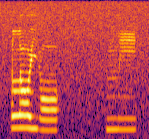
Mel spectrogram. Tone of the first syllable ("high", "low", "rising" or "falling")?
high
